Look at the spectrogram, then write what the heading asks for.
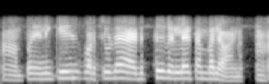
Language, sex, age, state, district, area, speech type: Malayalam, female, 30-45, Kerala, Kollam, urban, conversation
